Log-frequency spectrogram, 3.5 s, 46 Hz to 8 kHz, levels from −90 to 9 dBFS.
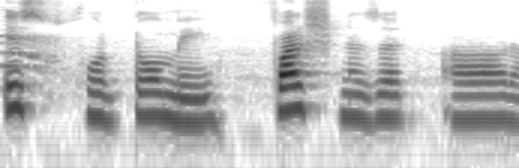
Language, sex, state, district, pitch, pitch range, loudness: Hindi, female, Madhya Pradesh, Umaria, 220 Hz, 210-270 Hz, -21 LUFS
